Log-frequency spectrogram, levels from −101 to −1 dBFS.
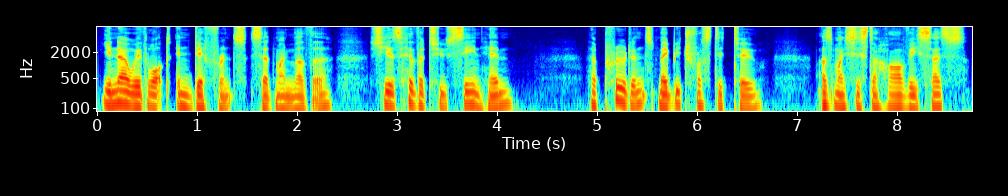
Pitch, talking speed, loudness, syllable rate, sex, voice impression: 105 Hz, 160 wpm, -22 LUFS, 5.3 syllables/s, male, very masculine, very adult-like, very middle-aged, very thick, tensed, very powerful, slightly bright, hard, very clear, fluent, very cool, very intellectual, slightly refreshing, sincere, very calm, very mature, very friendly, very reassuring, slightly unique, wild, slightly sweet, lively, very kind, slightly modest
